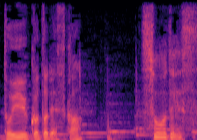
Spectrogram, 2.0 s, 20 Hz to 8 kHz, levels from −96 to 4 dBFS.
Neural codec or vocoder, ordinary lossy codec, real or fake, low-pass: none; none; real; none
